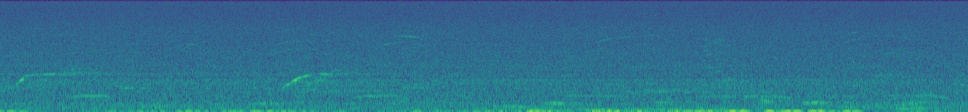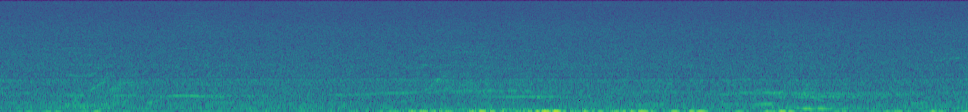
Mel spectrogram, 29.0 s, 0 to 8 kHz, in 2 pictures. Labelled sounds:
0.3	0.6	humpback whale, 0.80 to 0.96 kHz
4.4	5.1	humpback whale, 0.80 to 1.2 kHz
5.7	6.3	humpback whale, 2.4 to 3.2 kHz
8.9	9.5	humpback whale, 2.6 to 3.1 kHz

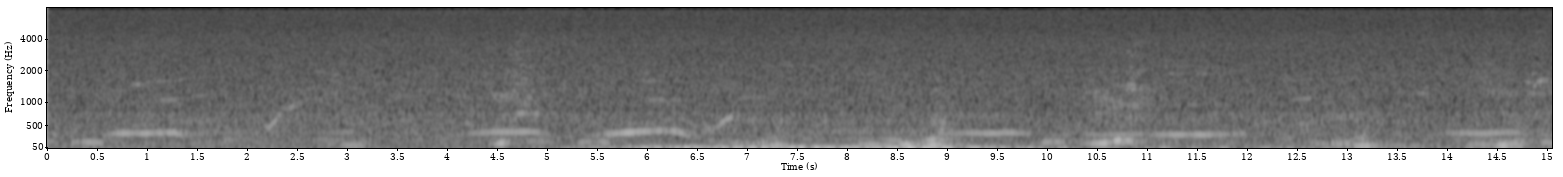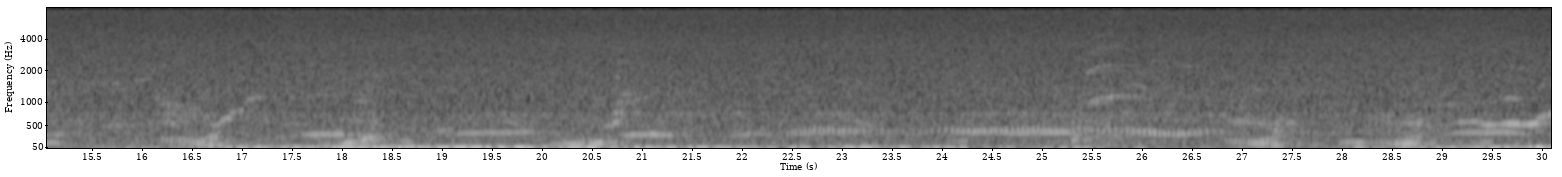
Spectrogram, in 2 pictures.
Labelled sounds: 10.5	10.8	humpback whale, 0.86 to 1.2 kHz
14.8	15.0	humpback whale, 1.4 to 1.7 kHz
20.7	21.0	humpback whale, 0.80 to 1.1 kHz
25.4	25.9	humpback whale, 0.90 to 2.3 kHz
29.6	29.8	humpback whale, 1.0 to 1.2 kHz

